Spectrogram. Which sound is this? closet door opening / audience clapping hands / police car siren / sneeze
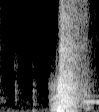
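sneeze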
